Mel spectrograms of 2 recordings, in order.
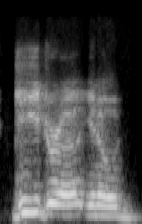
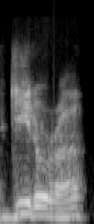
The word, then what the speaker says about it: Ghidorah: Ghidorah, the Dora, so the Dora of Ghidorah, right, is a Japanese phonetic pronunciation, reading of the first three letters of dragon.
